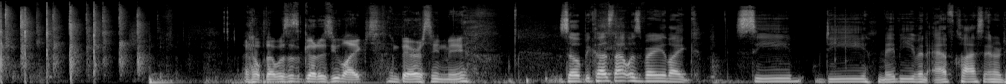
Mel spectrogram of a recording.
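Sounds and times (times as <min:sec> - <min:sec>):
small group applause: 0:00.0 - 0:01.5
speech: 0:02.4 - 0:05.0, 0:05.6 - 0:10.0.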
